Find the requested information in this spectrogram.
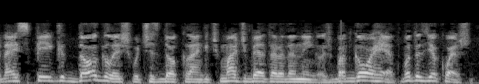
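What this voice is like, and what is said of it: Noticeable foreign-sounding accent. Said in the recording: “sorry for my accent. I mean, a lot of people think it's a Michigan accent”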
